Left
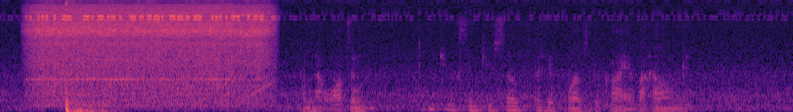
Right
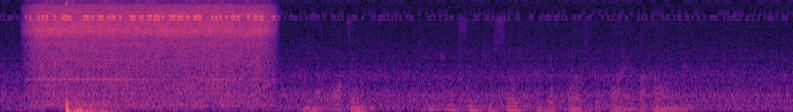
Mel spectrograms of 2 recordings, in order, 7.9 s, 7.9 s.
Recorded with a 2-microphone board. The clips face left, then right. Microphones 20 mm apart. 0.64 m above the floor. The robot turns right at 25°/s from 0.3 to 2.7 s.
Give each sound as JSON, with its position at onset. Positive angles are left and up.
{"t": 0.7, "sound": "a thud", "side_deg": 35, "distance_m": 3.0}
{"t": 3.0, "sound": "a man speaking", "side_deg": 80, "distance_m": 2.5}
